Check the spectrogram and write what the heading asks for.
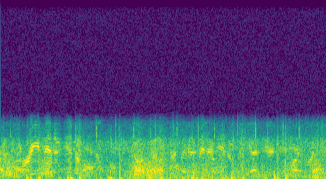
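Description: A horse galloping over grass, its hoofbeats drumming in a steady rhythm as heard from the saddle.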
